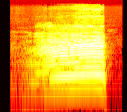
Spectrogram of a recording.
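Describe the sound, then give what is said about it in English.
A cow gives one long, loud moo lasting about two seconds. It starts low, swells to a full, steady bellow and then cuts off sharply, alone and with no other sounds. “Cow.”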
